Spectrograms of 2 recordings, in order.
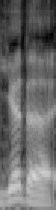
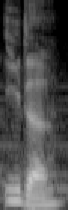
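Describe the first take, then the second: First: The name starts with a 'y' sound. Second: The name starts directly with a vowel. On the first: The speaker calls it wrong. "I kept on saying Yuda instead of" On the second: The speaker calls it right. "instead of uh, Ida"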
